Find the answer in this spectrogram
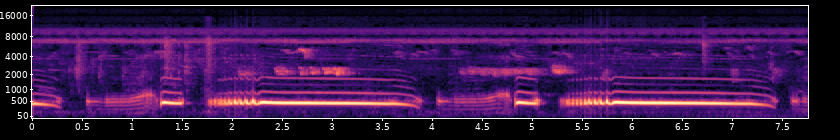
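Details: Barbary dove giving long pelung coos as a lure for young birds: low soft notes and a sharp accent precede each pulsed roll and extended steady coo, twice in succession.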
